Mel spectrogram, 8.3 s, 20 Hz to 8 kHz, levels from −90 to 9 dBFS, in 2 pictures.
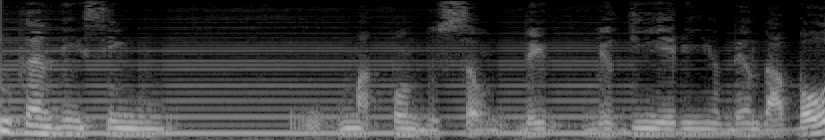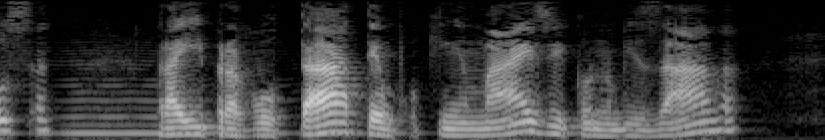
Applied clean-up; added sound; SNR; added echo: neural mask model RNNoise.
